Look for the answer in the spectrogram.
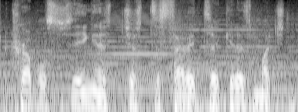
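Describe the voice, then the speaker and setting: A man's voice: lowish voice, level tone, fast talker. A man working as game master, narrating a tabletop game in a casual, conversational way. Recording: prominent music behind the voice.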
